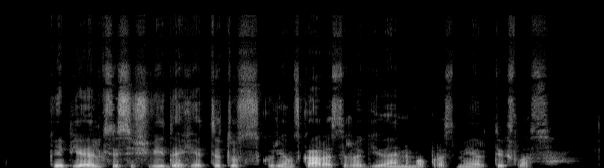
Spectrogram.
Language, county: Lithuanian, Šiauliai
